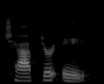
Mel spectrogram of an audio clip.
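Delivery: ordinary delivery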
